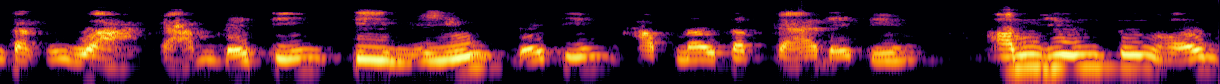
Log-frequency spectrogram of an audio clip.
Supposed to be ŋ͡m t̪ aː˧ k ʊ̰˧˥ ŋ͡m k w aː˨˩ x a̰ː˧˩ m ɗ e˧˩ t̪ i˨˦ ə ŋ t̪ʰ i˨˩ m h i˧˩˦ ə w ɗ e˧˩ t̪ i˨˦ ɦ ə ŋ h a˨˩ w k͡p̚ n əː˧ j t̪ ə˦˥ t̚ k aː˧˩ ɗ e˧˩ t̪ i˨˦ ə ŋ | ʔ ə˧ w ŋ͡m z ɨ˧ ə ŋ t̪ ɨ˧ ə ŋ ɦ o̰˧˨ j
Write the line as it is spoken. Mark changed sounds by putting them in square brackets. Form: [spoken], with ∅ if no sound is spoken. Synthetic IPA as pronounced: ŋ͡m t̪ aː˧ k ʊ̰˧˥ ŋ͡m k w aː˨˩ [k] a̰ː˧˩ m ɗ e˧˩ t̪ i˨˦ ə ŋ [t̪] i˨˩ m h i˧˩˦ ə w ɗ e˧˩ t̪ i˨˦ [∅] ə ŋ h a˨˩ w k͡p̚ n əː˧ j t̪ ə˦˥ t̚ k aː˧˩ ɗ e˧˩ t̪ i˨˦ ə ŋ | ʔ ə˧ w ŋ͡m z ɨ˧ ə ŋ t̪ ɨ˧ ə ŋ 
